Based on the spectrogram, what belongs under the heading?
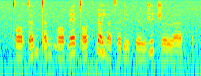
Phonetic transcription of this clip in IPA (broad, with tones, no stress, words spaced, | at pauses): tʰɔ˩tœ˩˧ɡtʼɐ˩˧ɡɠɔ˩ ɓɛ˧˥tʼɔ˩˧θ ɗɐ˥jɐ˩ tʼə˩ɗy˩ kø˩ŋʒy˥t͡ʃə˩ ɹɐ˩θ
